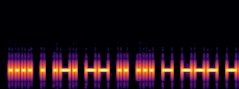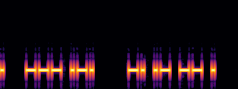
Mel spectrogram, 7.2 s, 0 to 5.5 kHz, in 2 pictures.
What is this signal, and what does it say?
Morse code, heard as a keyed tone, about 25 wpm, 570 Hz. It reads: HERMISTON OR NAME
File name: QSO306 25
